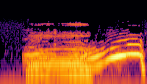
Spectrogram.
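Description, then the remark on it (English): A single long, loud moo from a cow, starting low and droning before rising in pitch and cutting off abruptly, with no other sounds around it. “All day she worked in the fields until the evening milking when the cows came home again.”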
